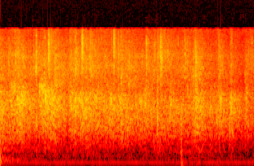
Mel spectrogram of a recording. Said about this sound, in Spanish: Dale fuerte ese aplauso al Señor.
